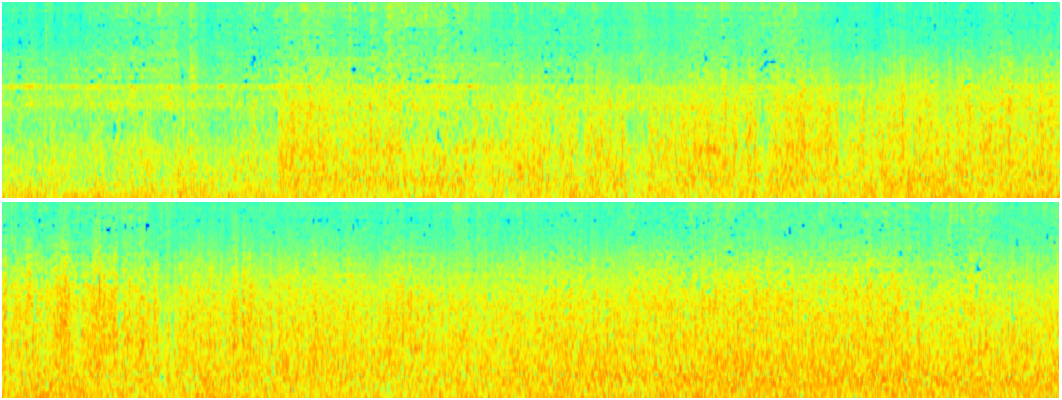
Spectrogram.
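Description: Steady rush of wind on the microphone from riding fast beside a freight train, over the rolling rumble of its covered wagons.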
